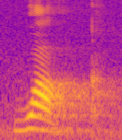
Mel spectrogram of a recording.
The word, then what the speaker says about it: walk: verbs the first picture walk walk L is silent walk to Walk number two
